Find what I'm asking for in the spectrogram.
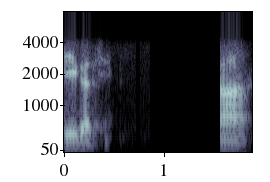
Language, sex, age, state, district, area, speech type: Bengali, male, 60+, West Bengal, Paschim Bardhaman, rural, conversation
